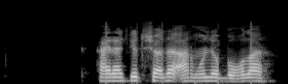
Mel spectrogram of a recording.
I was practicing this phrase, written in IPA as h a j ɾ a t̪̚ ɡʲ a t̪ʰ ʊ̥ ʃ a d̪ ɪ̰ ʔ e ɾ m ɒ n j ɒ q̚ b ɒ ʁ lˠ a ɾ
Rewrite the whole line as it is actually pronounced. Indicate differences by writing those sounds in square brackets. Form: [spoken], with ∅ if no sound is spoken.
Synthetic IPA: h a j ɾ a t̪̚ ɡʲ a t̪ʰ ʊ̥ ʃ a d̪ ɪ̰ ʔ [a] ɾ m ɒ n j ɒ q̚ b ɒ ʁ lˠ a ɾ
